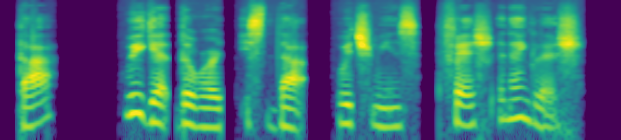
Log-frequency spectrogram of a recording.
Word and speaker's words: isda: For example, in isda, the letters S and D are together, so you can mentally split them as is, da. This makes it much easier to read the word correctly.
